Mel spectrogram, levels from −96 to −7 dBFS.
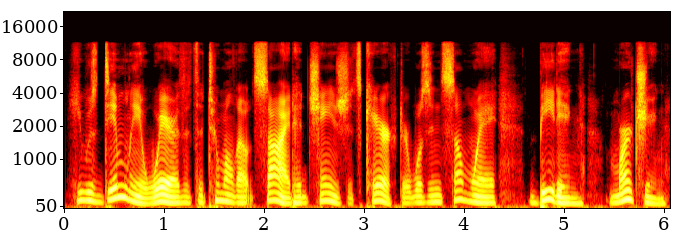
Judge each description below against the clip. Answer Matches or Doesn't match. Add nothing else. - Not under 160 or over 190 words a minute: Matches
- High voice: Doesn't match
